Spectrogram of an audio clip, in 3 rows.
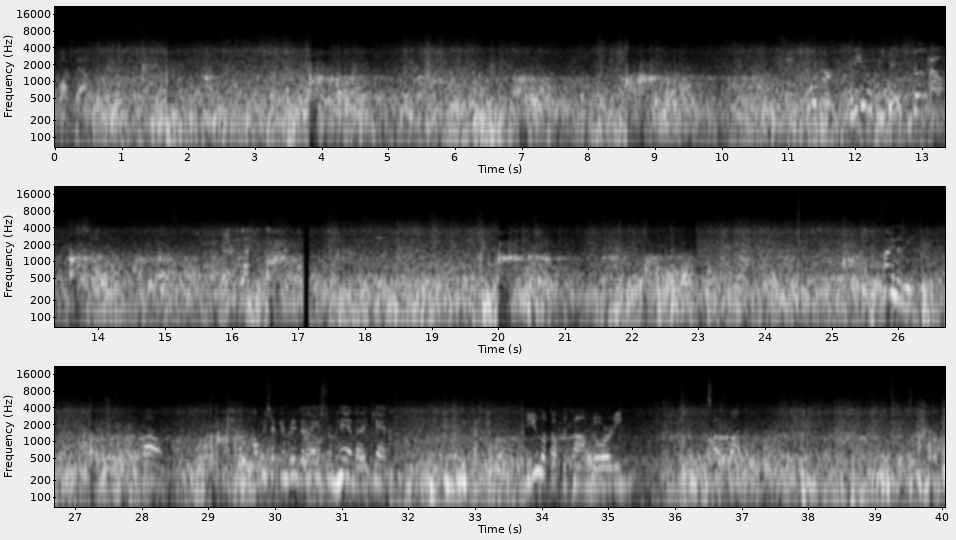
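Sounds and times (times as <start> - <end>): bowling balls rolling: 0.0 - 40.0
voices chatting: 10.3 - 17.1, 23.0 - 35.4.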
